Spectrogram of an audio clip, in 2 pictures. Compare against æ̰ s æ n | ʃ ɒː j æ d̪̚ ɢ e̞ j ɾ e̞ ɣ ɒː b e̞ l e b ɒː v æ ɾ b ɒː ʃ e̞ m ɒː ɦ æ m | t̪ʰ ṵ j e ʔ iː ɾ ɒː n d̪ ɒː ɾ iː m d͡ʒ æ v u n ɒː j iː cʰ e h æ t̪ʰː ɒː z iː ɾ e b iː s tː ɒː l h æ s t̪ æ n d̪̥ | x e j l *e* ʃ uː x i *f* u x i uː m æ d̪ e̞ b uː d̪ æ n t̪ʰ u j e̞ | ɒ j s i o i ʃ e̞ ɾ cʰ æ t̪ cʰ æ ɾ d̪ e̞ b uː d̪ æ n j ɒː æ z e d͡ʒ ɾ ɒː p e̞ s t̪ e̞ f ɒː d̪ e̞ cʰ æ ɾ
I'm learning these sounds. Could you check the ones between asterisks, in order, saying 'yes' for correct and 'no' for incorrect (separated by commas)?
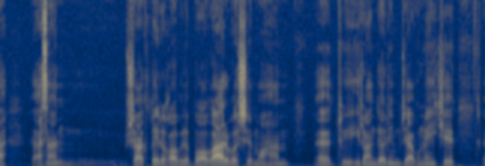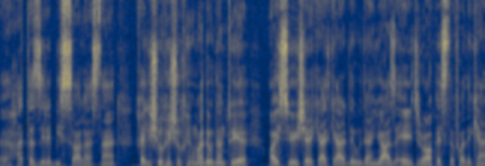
no, no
